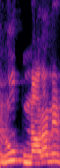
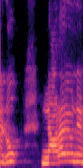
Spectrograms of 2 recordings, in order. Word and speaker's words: রূপনারানের: এই কবিতাটার নাম হচ্ছে রূপ ননারায়ণের কুলে অনেকজনই কিন্তু উচ্চারণে ভুল করে ঠিক আছে অনেকজন বলে রূপ নারায়ণের কুলে সেটা কিন্তু না রূপ ননারায়ণের কুলে আর রূপ ননারায়ণটা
